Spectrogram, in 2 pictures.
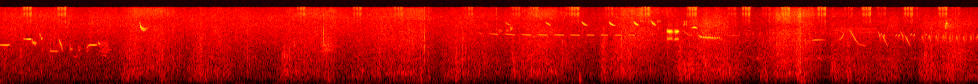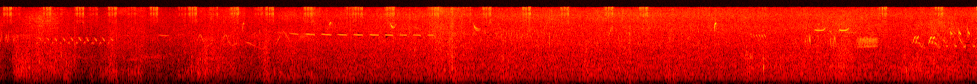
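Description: Tall dry grass rustles and swishes while someone pushes through it.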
